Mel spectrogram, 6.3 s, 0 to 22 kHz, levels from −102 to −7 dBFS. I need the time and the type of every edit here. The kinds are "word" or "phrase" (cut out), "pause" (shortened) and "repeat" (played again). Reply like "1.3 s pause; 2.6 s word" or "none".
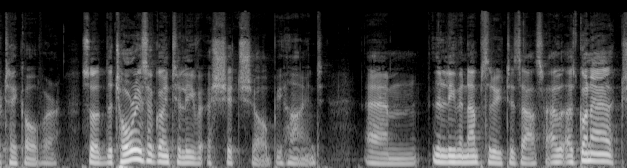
none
